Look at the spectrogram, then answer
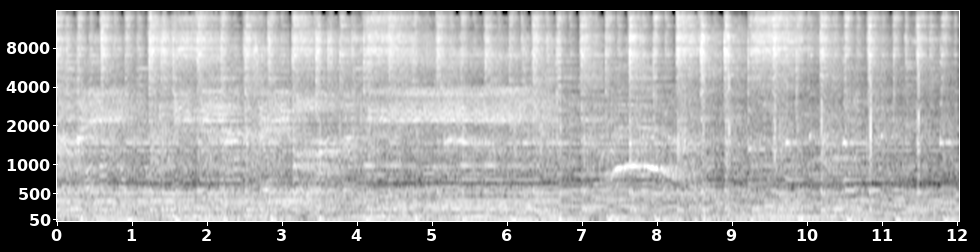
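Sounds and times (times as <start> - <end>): gospel quartet singing: 0.0 - 9.4
bass guitar: 0.0 - 12.0
piano: 0.0 - 12.0.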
